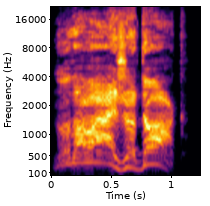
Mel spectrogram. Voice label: demoman activate charge, ru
